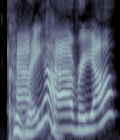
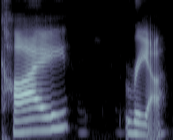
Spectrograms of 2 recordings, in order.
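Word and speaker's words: Khair: Korea? I looked up how to pronounce it. It's not spelled like Korea, the country? Okay. No. Like Korea? It's Khai, like Kai Ria. RIAH.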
